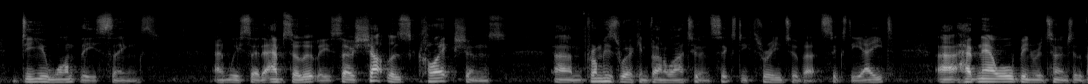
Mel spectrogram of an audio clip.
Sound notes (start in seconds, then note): none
